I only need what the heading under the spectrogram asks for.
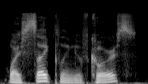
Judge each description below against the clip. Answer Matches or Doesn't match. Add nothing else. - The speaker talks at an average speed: Matches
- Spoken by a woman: Doesn't match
